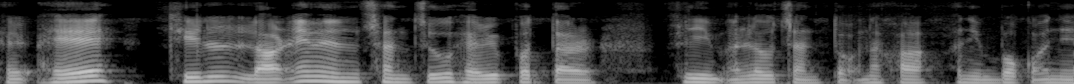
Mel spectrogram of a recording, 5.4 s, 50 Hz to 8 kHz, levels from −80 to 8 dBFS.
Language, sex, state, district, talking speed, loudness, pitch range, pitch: Mizo, male, Mizoram, Aizawl, 245 wpm, -21 LUFS, 110-135 Hz, 120 Hz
